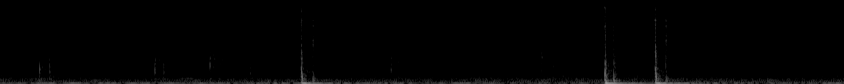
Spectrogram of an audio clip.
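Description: Keys tapped on a computer keyboard while a terminal install command for Python 3.6 is entered on Ubuntu Linux: soft, sparse clicks with a few sharper, louder key strikes, heard close against a quiet room.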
